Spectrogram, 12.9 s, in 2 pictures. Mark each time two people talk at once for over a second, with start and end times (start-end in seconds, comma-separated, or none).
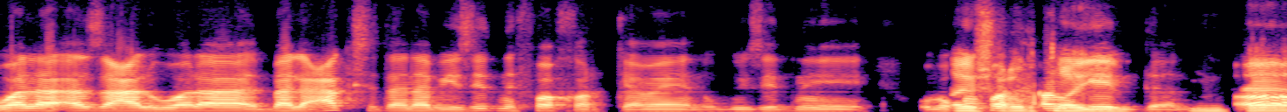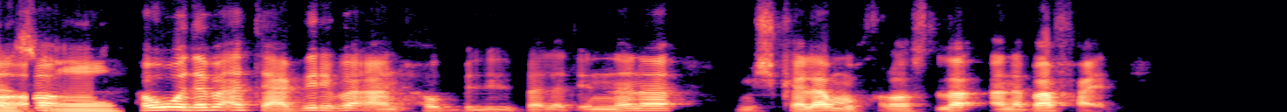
4.8-6.8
